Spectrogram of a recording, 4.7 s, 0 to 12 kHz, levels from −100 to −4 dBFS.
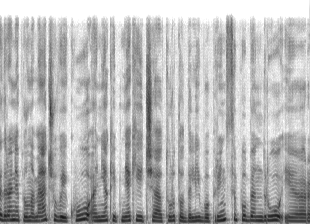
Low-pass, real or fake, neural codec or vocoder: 10.8 kHz; fake; vocoder, 48 kHz, 128 mel bands, Vocos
